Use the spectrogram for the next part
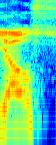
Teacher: اب یا صاد، اب یا صاد زبر یس، اب یہاں پر صاد کے اندر سیٹی ہے، جیسا کہ آپ کو معلوم ہے کہ صاد موٹے حرفوں میں سے ہے تو ہم اس کو موٹا کر کے پڑھیں گے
